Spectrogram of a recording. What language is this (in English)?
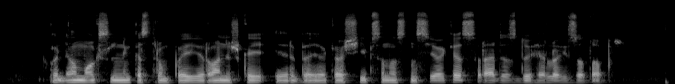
Lithuanian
